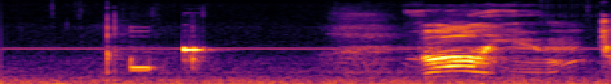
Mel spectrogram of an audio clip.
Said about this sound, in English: And we're on edit right now, and we hear the sound that tells us we're in a menu.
